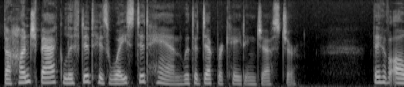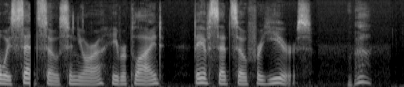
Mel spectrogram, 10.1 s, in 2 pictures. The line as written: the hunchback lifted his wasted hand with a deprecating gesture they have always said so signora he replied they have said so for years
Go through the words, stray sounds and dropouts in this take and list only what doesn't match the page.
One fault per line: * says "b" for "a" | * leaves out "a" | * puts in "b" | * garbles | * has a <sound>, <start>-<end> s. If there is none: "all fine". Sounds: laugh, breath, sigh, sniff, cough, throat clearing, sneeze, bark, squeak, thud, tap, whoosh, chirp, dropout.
* has a dropout, 5.4-5.5 s
* has a breath, 9.4-9.7 s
